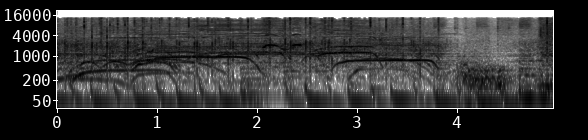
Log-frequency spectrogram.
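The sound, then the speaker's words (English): A big stadium crowd cheers loudly, many voices rising and overlapping in a dense, continuous roar that thins out and quiets a little toward the end. “Cheers can also be customized based on the competition or event.”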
